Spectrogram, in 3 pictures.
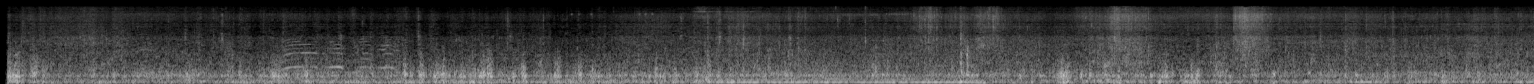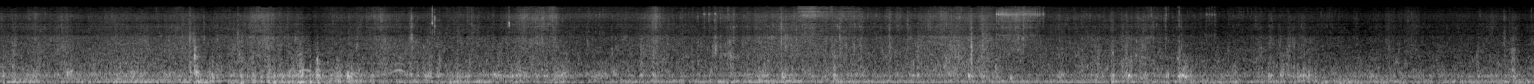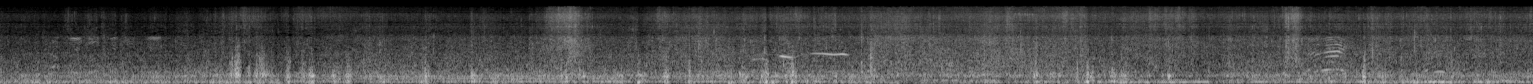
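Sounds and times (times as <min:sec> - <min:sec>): waves splashing: 0:00.0 - 0:46.0
wind gusting across microphone: 0:00.1 - 0:22.2, 0:27.0 - 0:43.4.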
